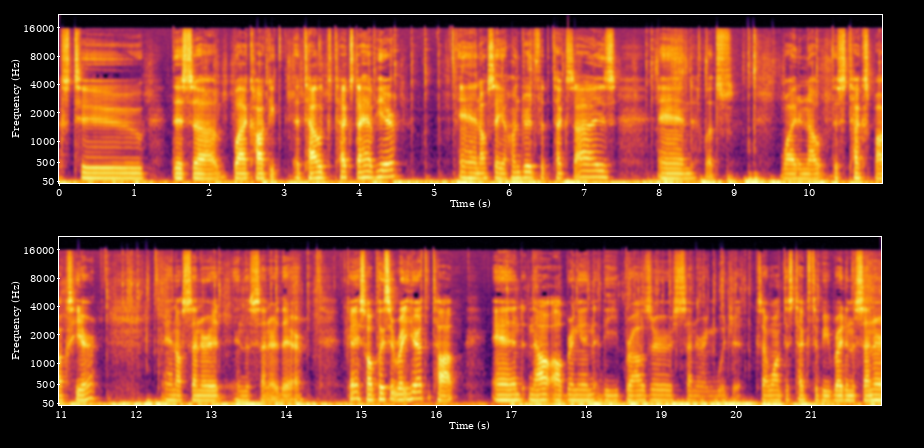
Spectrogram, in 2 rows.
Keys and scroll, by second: 5.8 |, 7.3 Return, 8.5 BackSpace, 10.2 space, 13.0 super+a, 21.1 r.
